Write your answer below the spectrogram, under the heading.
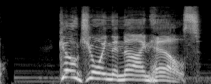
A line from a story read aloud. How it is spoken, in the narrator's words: I screamed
